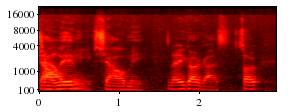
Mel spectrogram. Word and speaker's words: Xiaomi: uh name shomi wrong so here's an easy way to remember how to pronounce it right you know shaoling Kung Fu oh yeah yeah shaoling Kung Fu sha me pronounce it like that and you'll get it right every time it's not ji it's sh Shia me there you go guys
